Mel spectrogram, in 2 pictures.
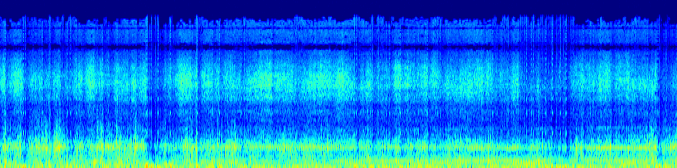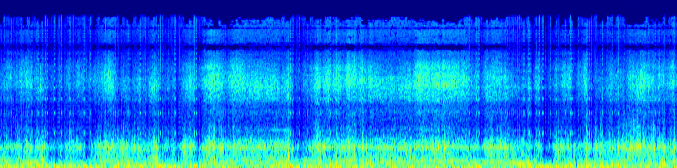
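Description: Water rushes and splashes against a fast-moving sailing boat's hull.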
